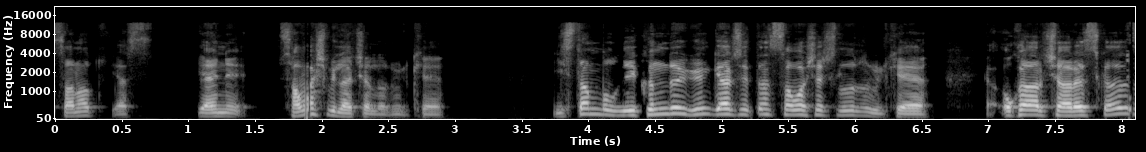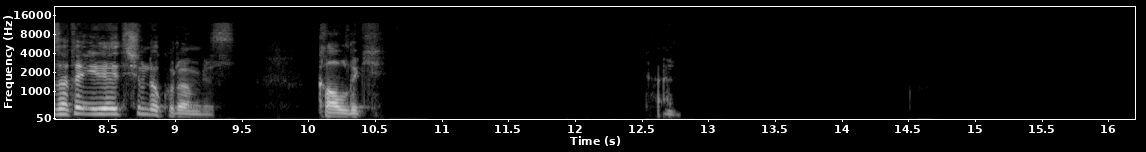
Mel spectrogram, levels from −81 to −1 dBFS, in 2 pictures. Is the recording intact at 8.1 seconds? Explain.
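No. From 8.04 to 8.09 s the speech hits damaged data in a compressed stream: corrupt bytes make the decoder misread frames and lose sync, producing a brief chirp, squawk, click or short hole. A spectrogram shows a broadband smear; the waveform shows a discontinuity.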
